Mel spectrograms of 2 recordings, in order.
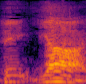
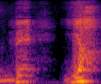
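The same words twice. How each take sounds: First: The final h is silent. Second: The final h is audibly breathed out. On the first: "이 H라는 것은 앞에 모음이 있으면 묵음이 됩니다. 그래서 배야 이렇게 되는데" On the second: "H를 소리를 내주라는 거예요. 그래서 배야, 배야 이렇게 정확하게 발음이 되죠"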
